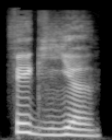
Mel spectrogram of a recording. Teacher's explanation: Listen, fig-y-er. So it's a y sound, a schwa, and an r. So basically, it's a y and an r. · IPA: ˈfɪɡjər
